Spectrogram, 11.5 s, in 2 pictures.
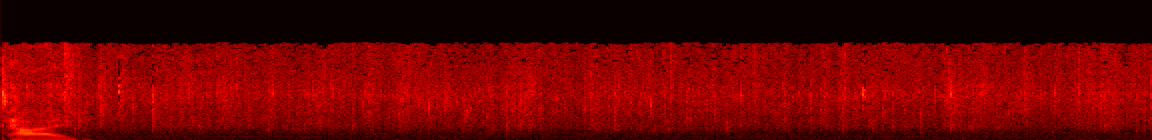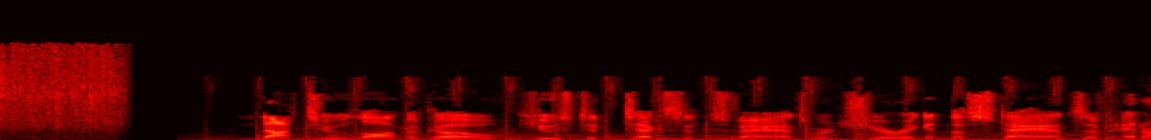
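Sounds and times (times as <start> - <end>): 
speech: 0.1 - 0.6, 7.0 - 11.5
bacon sizzling and spitting in pan: 0.2 - 6.4.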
